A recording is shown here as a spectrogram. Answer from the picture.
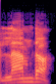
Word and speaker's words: lambda: बी इसमें silent है, लैम्डा।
